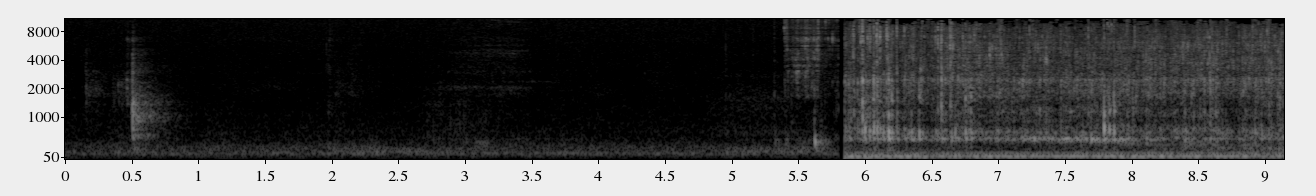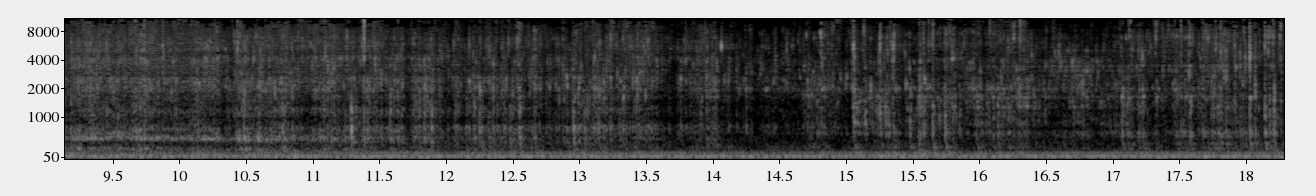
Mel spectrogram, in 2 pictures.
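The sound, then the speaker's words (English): After a few quiet seconds and a soft click, water starts pouring in a steady, fairly loud rush as coffee is made. It keeps running unbroken until the end, with no one talking. “So I'm going to make the coffee myself. I'm going to test the water before it comes in.”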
